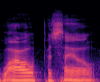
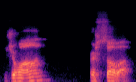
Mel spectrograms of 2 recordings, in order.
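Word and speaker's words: João Pessoa: a Brazilian in 2014, and they moved to Joao Pessoa, and I'm going to ask him to pronounce that for me a little bit later. I'll try that again. Joao Pessoa, Brazil. John the person. Joao Pessoa.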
